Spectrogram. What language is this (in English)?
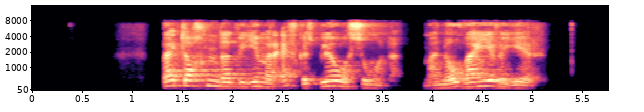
Western Frisian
